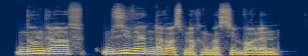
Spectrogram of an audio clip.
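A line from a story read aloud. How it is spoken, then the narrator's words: Indifferent tone. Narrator (German): sagte mit gleichgültigem Ton Monte Cristo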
